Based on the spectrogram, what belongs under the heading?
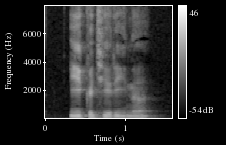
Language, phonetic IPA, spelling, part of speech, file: Russian, [(j)ɪkətʲɪˈrʲinə], Екатерина, proper noun, Ru-Екатерина.ogg
- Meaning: a female given name, Ekaterina, from Ancient Greek, equivalent to English Catherine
